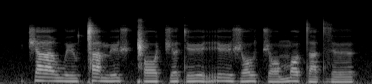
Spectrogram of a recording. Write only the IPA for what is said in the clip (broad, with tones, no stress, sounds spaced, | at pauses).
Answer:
t͡ʃ aː˦˨ w øː˩ u̯ ǀ a˦˨ m øː˩˧˩ ʃ ǁ ɔː˩ t͡ʃ əː˩˧˩ t øː˩˧˩ r øː˦˨ ʒ ɔ˩˧˩ u̯ t͡ʃ ɔː˩ m ɔ˦˨ t aː˩ t z əː˩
